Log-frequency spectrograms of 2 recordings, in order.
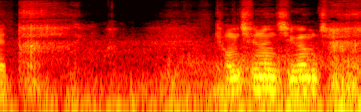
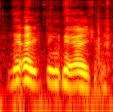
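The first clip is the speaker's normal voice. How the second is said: excited; 8 semitones higher than usual. Real, not acted. Wins the race.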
